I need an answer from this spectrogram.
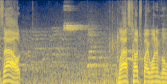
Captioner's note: whistle blows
